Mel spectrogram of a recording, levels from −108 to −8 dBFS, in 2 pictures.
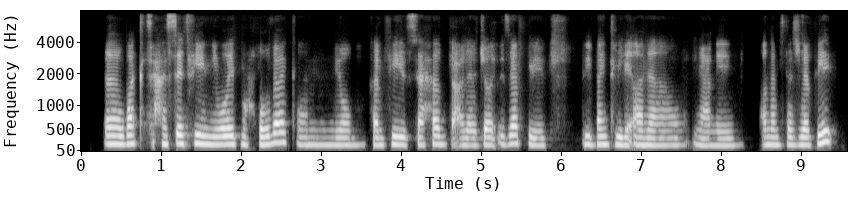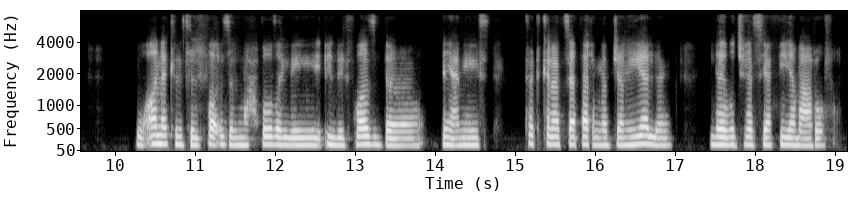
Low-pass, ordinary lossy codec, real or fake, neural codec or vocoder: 7.2 kHz; none; fake; codec, 44.1 kHz, 2.6 kbps, SNAC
